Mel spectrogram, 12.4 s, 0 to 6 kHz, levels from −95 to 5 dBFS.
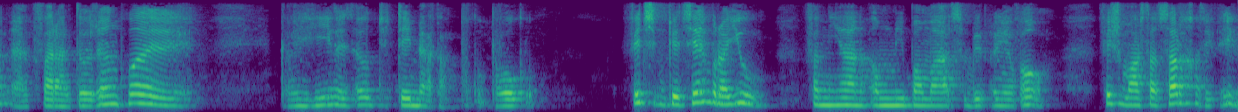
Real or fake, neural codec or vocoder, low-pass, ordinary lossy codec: fake; codec, 24 kHz, 0.9 kbps, WavTokenizer, medium speech release version 1; 5.4 kHz; none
